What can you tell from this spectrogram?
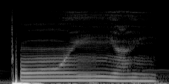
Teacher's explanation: make sure you don't close your lips, okay? So with the mouth open, and always nasal, work with your nose too.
